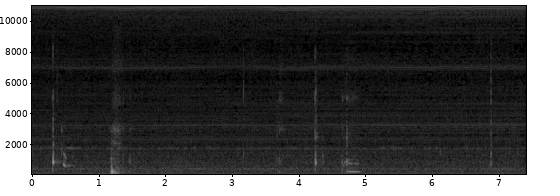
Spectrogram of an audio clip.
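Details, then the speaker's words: Hiccups after dinner: soft, brief, irregular hiccup-like catches, about five over seven seconds, against steady room hum. "A little hiccup action going on, but that's alright. It's relaxing."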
